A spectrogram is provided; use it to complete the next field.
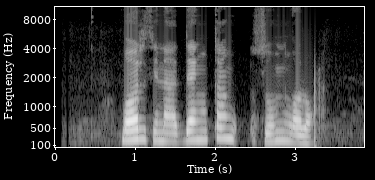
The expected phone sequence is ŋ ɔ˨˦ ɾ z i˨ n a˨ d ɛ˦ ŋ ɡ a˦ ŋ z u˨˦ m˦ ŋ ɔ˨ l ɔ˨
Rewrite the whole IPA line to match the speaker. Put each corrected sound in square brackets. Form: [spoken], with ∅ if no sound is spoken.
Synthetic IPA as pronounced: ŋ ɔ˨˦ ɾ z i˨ n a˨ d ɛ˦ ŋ [k] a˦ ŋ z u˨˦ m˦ ŋ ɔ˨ l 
